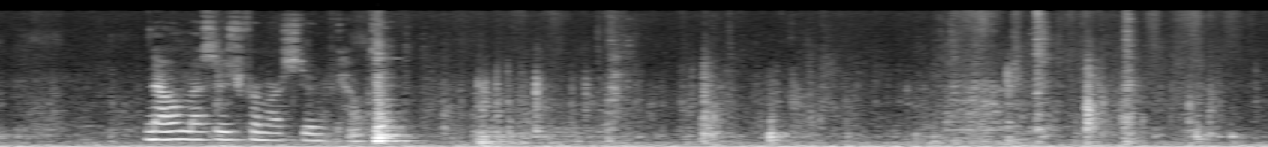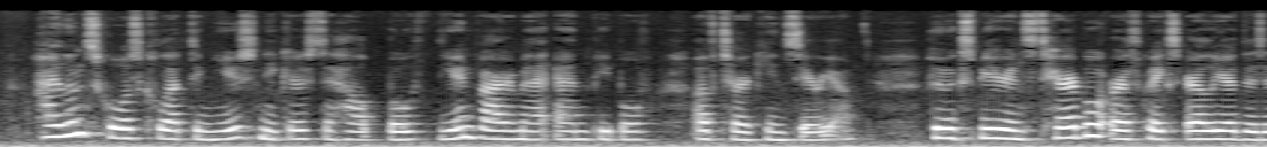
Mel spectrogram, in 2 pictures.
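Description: A young girl reads aloud clearly, close by.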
